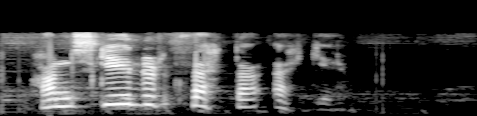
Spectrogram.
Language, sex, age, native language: Icelandic, female, 30-39, Icelandic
